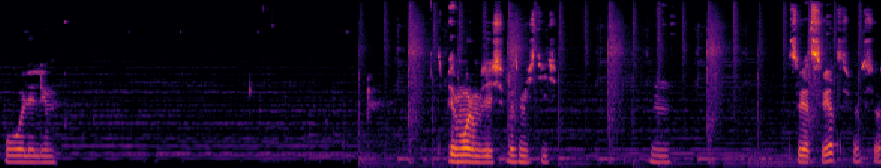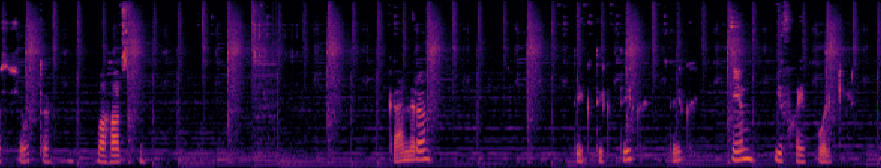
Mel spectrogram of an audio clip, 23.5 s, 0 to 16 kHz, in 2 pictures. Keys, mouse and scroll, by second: 0.3-0.6 middle drag, 0.6 z, 1.6-2.0 middle drag, 2.0 z, 2.3 scroll down 1, 2.3-3.3 middle drag, 3.3 scroll up 1, 3.4-3.7 shift+middle drag, 3.7 z, 4.5-6.0 middle drag, 6.0 scroll up 2, 6.4 scroll down 1, 6.5 scroll up 2, 8.8 click, 10.8 click, 13.3 click, 14.3 click, 15.1 click, 16.1 scroll down 1, 16.2 scroll up 1, 16.4 scroll down 1, 16.4 scroll up 1, 16.8 click, 17.3 scroll down 1, 17.3 scroll up 1, 19.1 ctrl+click, 19.4 ctrl+click, 19.8 ctrl+click, 20.4 ctrl+click, 21.4 m, 22.4-23.5 scroll up 2.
